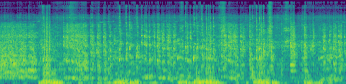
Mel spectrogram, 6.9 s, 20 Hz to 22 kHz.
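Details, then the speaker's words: 1973 Plymouth Fury III, 360 engine swapped in after the car sat engine-less 7 years; rough stumbling start with loud irregular pops and bangs, blowing fire, backfiring. Owner suspects retarded timing or an exhaust restriction; cause unconfirmed. "Yeah, she's blowing fire again. Boy, that gas out there don't smell too good. Come on, baby. It's sure blowing fire."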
